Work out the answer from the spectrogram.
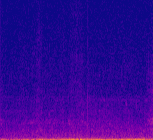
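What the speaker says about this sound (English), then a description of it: "It's quite windy today." Steady wind buffets the microphone with a low, rumbling roar, continuous and loud, with faint water lapping underneath.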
